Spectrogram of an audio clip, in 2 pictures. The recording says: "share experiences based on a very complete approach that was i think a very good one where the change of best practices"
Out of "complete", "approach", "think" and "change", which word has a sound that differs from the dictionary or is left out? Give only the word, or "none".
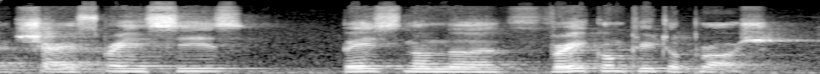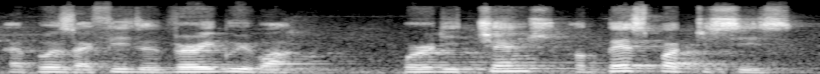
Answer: think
